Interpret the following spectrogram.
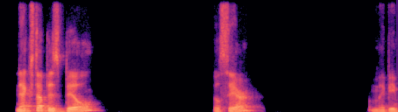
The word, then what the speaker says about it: Sayre: Bill Sayre. I may be mispronouncing your last name, Bill.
